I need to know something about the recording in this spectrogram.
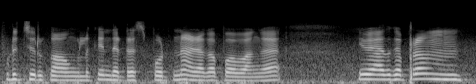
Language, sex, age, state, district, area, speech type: Tamil, female, 30-45, Tamil Nadu, Tiruvannamalai, urban, spontaneous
